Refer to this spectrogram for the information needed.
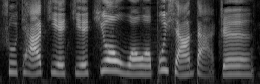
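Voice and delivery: put-on slow, high, pleading child voice; pitiful child. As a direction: beg like a scared little kid. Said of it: "可怜兮兮地说".

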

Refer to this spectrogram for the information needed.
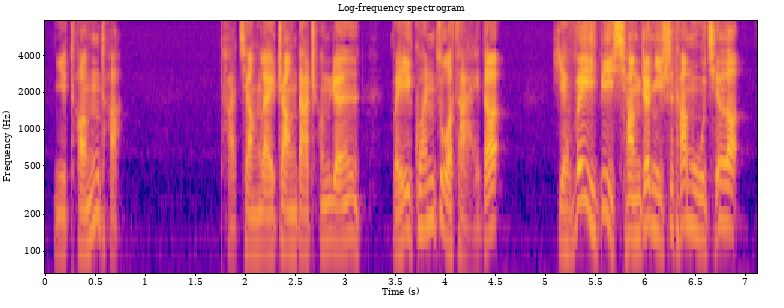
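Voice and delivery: loud, high sarcastic warning; bitter scolding. A narrator's reading. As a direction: chide her with biting irony. Grandmother bitterly addresses Wang.

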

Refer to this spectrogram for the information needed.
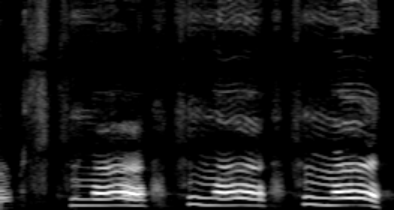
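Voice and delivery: high, thin infant cries of 哼啊; a storyteller's high newborn cry; newborn baby wailing. Acted. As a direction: wail like a newborn inside the sac. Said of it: "就听见里边".

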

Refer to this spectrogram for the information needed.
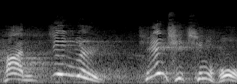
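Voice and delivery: stylised Peking opera stage speech; opera recitation. Shown as a demonstration. Showing how actors recite about the weather, opera recitation. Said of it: "道白都这么道白".

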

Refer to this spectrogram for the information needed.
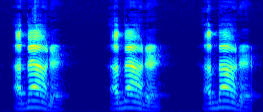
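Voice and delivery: ABOUT HER run together as "abouder"; T becomes D, H disappears; voiced T linking. Shown as a demonstration. Teacher showing the resulting sound, linked. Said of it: "这么一个声音了".

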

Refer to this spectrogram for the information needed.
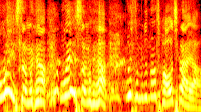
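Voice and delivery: incredulous giggling questions; laughing at the absurdity; laughing disbelief. Retold or imitated. Retold baffled questioning, laughing.

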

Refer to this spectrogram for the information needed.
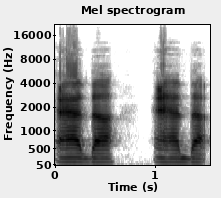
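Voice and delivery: "at the" with the t swallowed, no burst; unreleased T. Shown as a demonstration. Teacher demonstrates lost plosion to students, silent t. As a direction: tap the tongue for "at", then go straight to "the". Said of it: "失去爆破了".

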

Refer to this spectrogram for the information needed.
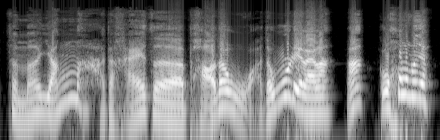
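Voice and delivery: scornful rage building to a shout; angry shout. Acted. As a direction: throw the stableboy's grandson out. Host orders guest thrown out.

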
